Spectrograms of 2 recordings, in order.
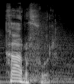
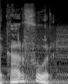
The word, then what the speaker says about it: Carrefour: Probabil că 3/4 dintre români pronunță Carrefour, cam la fel ca pe car wash, cu accent pe prima silabă în loc de Carrefour, cu accentul pe a doua silabă, cum ar fi corect, dat fiind că este vorba de o companie franceză al cărei cartier general se găsește la Massy.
